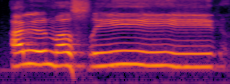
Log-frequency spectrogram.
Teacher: را کو باریک پڑھیں گے، ما قبل یا ہے ساکن، را باریک ہوگا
